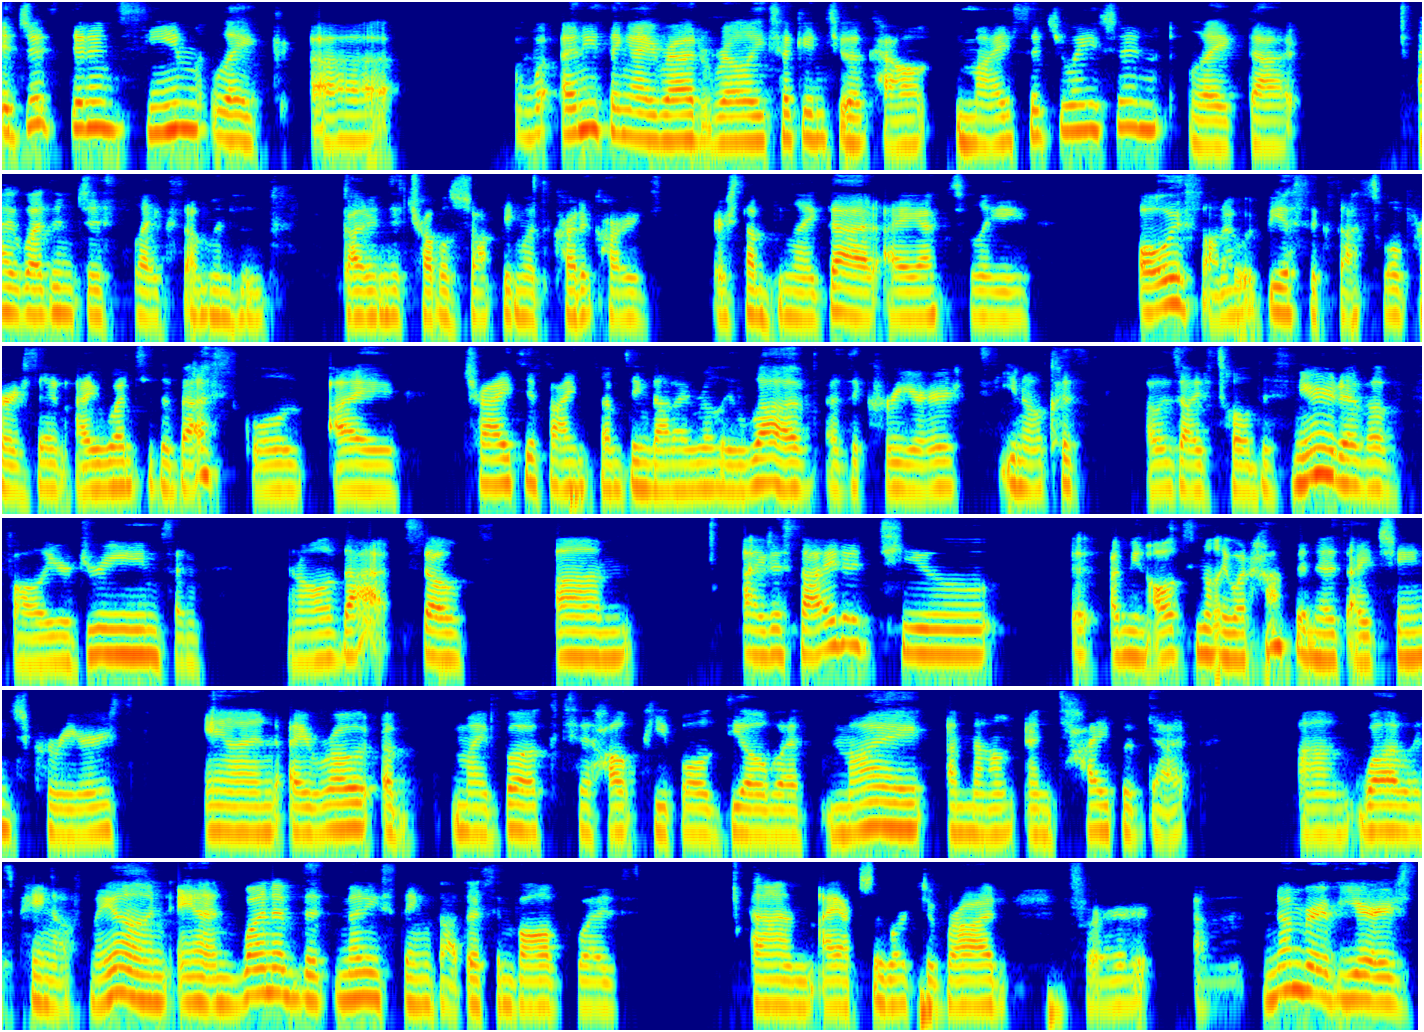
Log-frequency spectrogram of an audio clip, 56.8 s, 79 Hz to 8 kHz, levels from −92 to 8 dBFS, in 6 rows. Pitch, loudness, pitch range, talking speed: 165 Hz, -20 LUFS, 155-180 Hz, 145 wpm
